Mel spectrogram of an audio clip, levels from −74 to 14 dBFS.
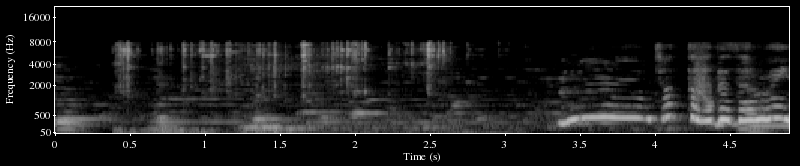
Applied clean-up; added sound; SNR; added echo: classical method WPE with log-MMSE.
